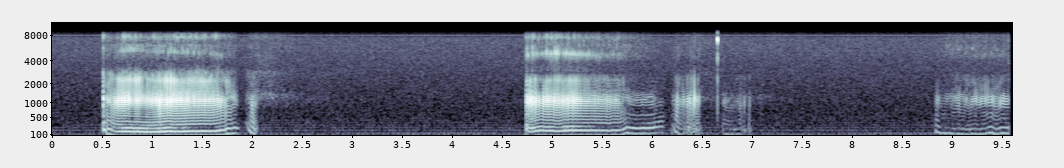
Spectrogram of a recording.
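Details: Loud, rattling, throaty snores on the in-breath with quieter breathing between; snoring.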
